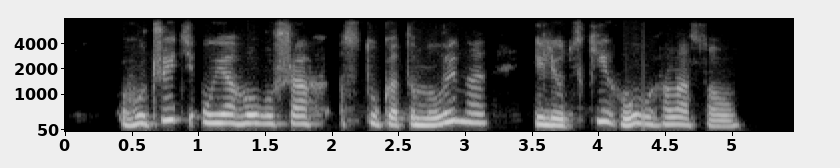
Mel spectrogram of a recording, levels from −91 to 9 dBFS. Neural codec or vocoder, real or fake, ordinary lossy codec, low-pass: none; real; Opus, 32 kbps; 7.2 kHz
